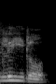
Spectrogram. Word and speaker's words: Lidl: And it is Lidl, as they corrected my pronunciation.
